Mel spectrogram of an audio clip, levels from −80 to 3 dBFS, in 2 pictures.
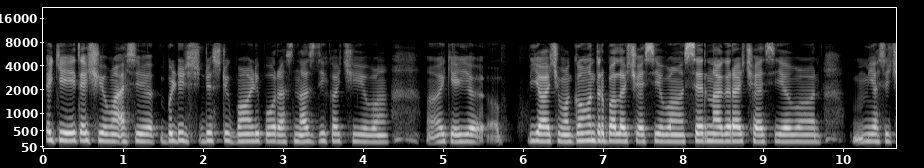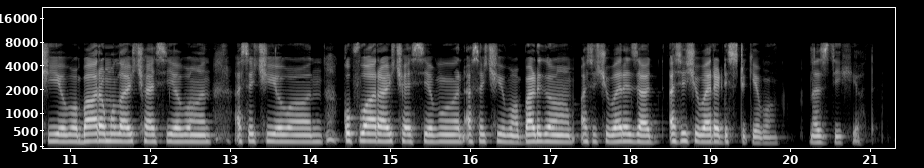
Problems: constant background noise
